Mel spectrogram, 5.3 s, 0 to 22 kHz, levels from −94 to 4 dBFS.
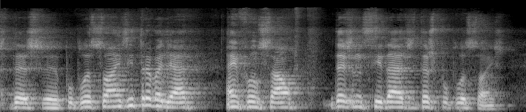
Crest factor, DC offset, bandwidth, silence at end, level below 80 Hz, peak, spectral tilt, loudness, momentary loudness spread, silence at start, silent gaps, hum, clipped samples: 14 dB; under 0.1%; 16 kHz; 0.25 s; -56 dBFS; -2 dBFS; -6.5 dB/octave; -15 LUFS; 8 LU; 0 s; none; none; under 0.1%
